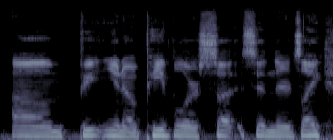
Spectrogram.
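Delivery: usual speaking voice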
